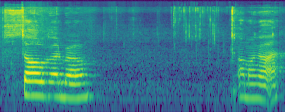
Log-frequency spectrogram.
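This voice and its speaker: A young woman chatting casually on a kitchen livestream, full of fillers and savoring her food out loud. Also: medium pitch, flat delivery, drawn-out words, a little hiss or hum. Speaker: livestream host. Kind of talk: casual livestream cooking chat. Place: home kitchen.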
